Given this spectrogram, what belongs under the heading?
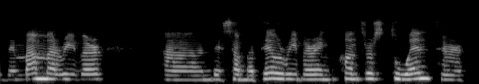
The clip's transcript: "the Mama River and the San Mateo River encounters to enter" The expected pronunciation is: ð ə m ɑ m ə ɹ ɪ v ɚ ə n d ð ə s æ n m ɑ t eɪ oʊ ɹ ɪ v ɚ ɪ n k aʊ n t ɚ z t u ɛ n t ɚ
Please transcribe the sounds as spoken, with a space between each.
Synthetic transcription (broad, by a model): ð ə m ɑ m ə ɹ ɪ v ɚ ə n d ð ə s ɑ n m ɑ t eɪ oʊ ɹ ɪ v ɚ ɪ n k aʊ n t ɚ s t u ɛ n t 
